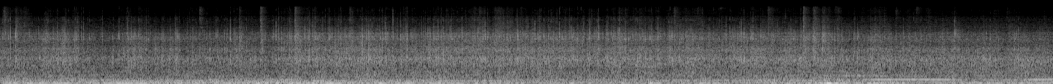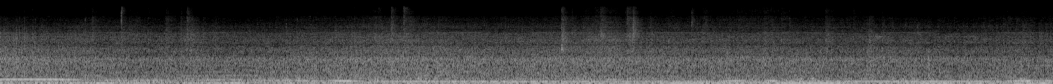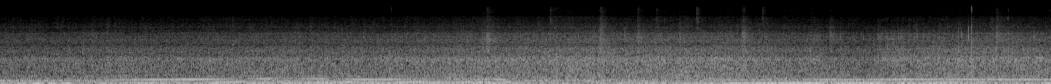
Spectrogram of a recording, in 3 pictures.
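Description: Cummins L9 diesel engine of an Alexander Dennis Enviro500 MMC double-decker bus heard from inside, its hum rising in pitch as the bus pulls away and falling as it eases off, steady in between. Tyre and road hiss from the wet road runs underneath.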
